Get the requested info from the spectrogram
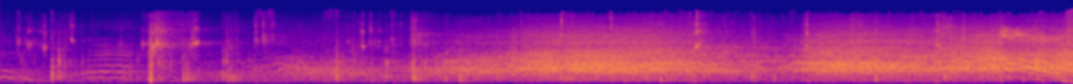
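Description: Tennis ball struck back and forth with rackets in a long rally, sharp hits a second or two apart. The crowd's noise swells into loud cheering from about halfway through, dips briefly near the end, then rises again.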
